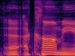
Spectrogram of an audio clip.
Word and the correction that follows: Akamai: It's actually Akamai.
